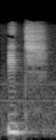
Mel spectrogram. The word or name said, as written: ichi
